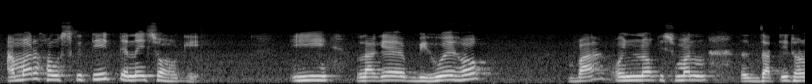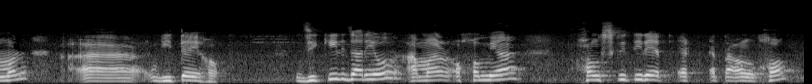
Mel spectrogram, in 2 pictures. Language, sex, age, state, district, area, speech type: Assamese, male, 30-45, Assam, Kamrup Metropolitan, urban, spontaneous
